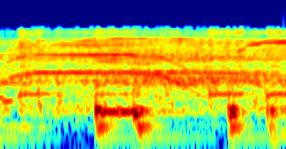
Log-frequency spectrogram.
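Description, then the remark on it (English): A high school sports crowd cheers steadily with a dense, roaring wall of voices, scattered whoops and shouts rising above it, loud throughout the brief moment. “Everyone agrees high school sports give us plenty of reasons to cheer.”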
